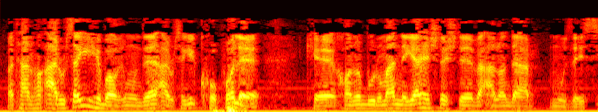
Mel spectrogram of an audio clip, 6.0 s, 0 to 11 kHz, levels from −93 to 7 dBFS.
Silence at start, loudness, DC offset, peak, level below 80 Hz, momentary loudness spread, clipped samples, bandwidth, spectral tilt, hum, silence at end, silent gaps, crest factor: 0.1 s; -17 LUFS; 4%; 0 dBFS; -28 dBFS; 10 LU; under 0.1%; 6.6 kHz; -5 dB/octave; none; 0 s; none; 16 dB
